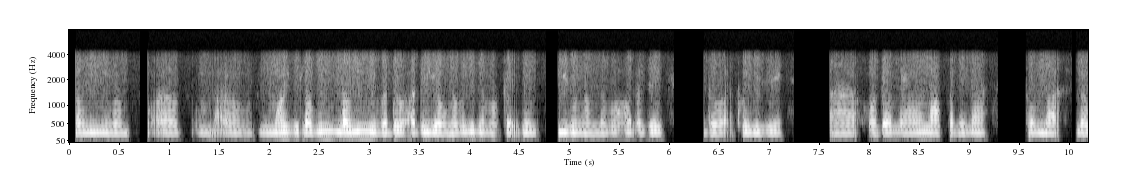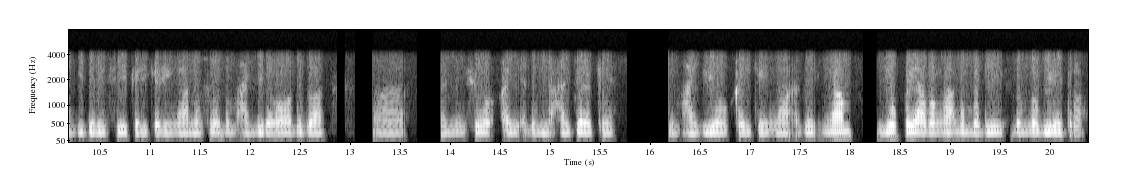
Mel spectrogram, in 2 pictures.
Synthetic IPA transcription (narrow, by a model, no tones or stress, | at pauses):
lawniŋibɐ | mojɡilawlawniŋibɐdɔʔɐdujawnɐbɐɡidɐmɐk̚ta̰ḭkajpibɐŋɐmnɐbɐɦot̚nɐzaj | ɐdɔa̰kʰojɡize | odamajawnalapaninɐ | tʰomnɐ̰lawbidɐɾesikɐɾikɐɾiŋanɔsuɐ̰dumɦajbiɾakɔ̰ɐduɡɐ | baniŋsuajɐ̰dumnɐhajzɐɾakʰe | ɐdumɦajbiɔkɐjkajŋaɐ̰zajŋam | jok̚pɐjabɐŋaɡɔmbɐdiɐdumlawbiɾajtɾɔ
